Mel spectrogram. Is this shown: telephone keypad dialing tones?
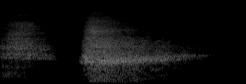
no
